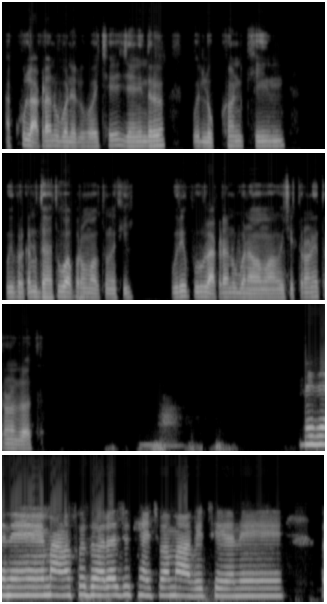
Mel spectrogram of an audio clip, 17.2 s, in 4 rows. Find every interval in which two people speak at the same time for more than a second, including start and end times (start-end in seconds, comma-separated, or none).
none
